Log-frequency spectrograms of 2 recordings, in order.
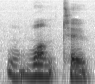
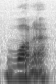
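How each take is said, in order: First: Both words are said fully and separately. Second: The words are blended into one word. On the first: "Why can we link want to" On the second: "to be wanna"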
